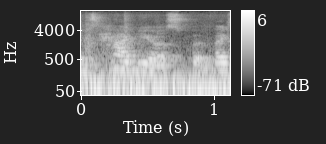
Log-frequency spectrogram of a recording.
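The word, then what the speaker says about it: ἅγιος: i o s hagos or agios the cor pronunciation is hagos but they say agos today and uh Aya and I don't know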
